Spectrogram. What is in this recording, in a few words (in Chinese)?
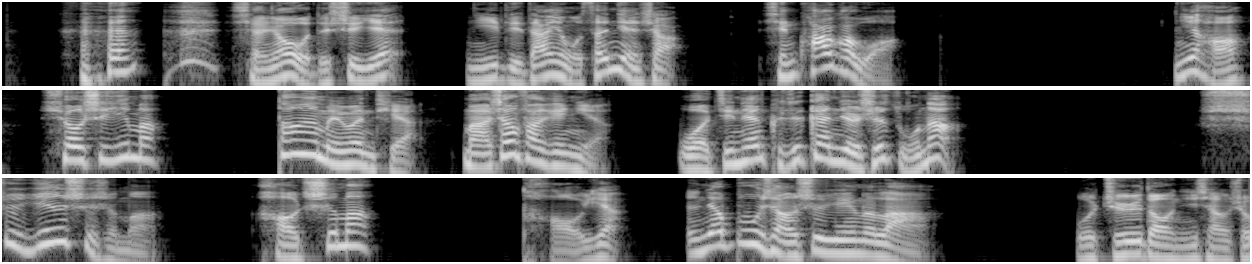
角色音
